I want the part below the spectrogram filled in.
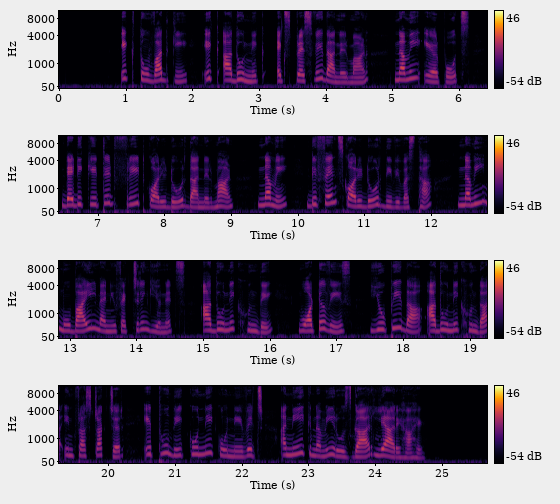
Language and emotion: Punjabi, neutral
